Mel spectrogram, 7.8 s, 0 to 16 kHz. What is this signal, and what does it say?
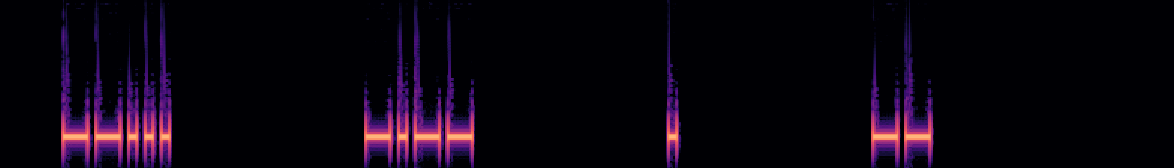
Morse code, heard as a keyed tone, about 22 wpm, spaced as for 6 wpm, 700 Hz. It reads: 7YEM
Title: USA Call Signs - 6 Characters - 8x Character Spacing - 22wpm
